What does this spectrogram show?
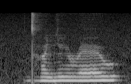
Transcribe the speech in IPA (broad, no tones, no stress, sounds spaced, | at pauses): dʱ ɐ̃ ɟ ĩ ɹ ɛ u̯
